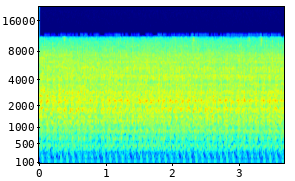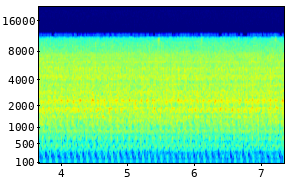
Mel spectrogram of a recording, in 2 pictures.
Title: strange engine noise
